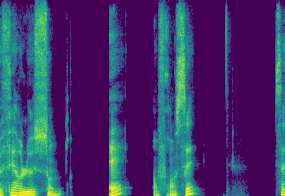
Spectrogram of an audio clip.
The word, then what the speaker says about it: français: Donc dans un mot en français, quand vous avez A-I, ça se prononce est. Comme dans le mot français. Français, est, français, français.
